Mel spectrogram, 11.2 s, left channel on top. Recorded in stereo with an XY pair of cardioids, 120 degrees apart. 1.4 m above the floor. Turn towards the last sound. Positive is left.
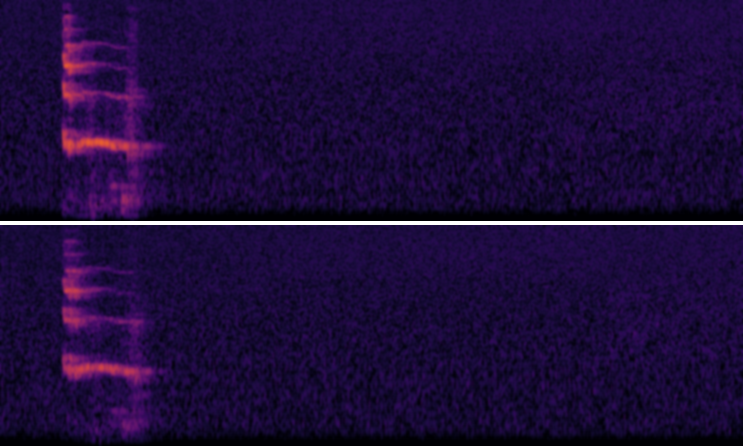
turn(degrees=60)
